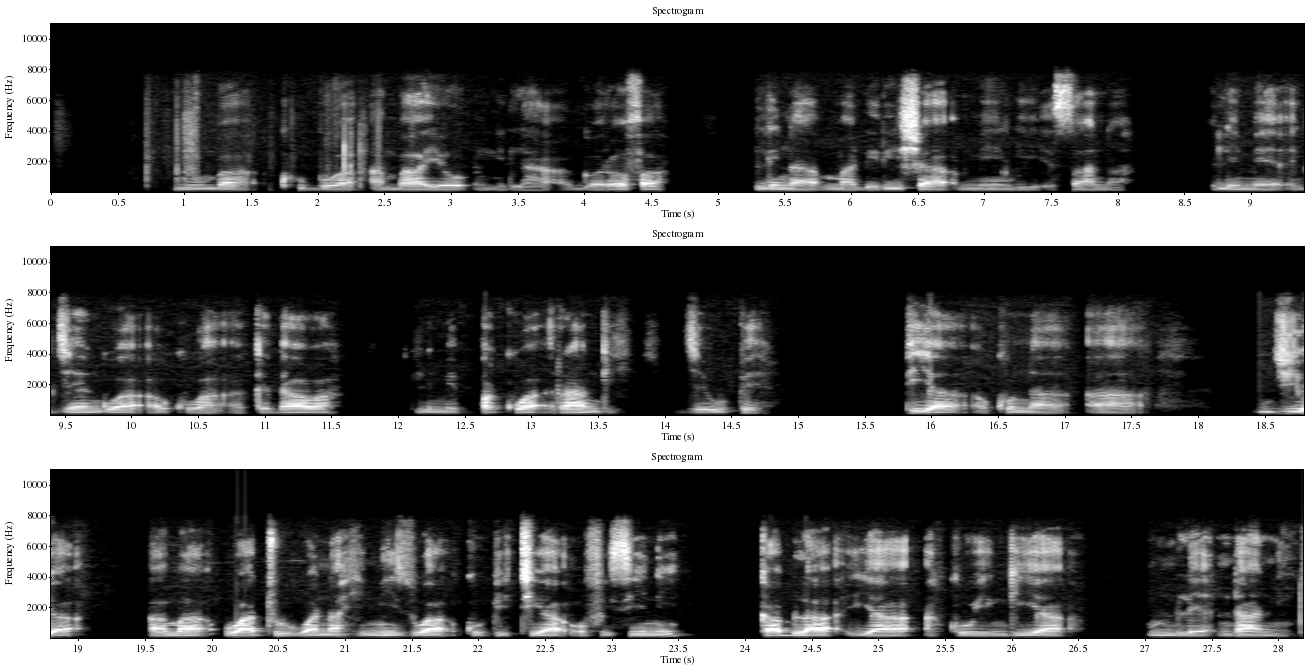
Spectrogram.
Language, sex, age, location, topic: Swahili, male, 18-24, Nakuru, education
